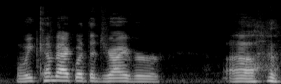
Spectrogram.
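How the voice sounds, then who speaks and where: Mumbling at a moderate pace, the speaker keeps a fairly even intonation. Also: man. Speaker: tool review youtuber. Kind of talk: live stream Q&A. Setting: workshop. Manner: casual.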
